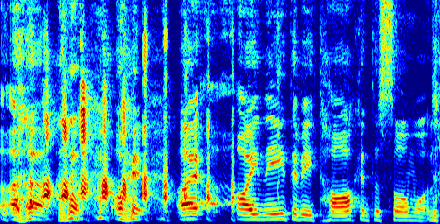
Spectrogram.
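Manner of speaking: laughing attempt at Irish; Irish accent. Shown as a demonstration. Asked to perform on the spot, stumbling Irish accent. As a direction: fumble into a put-on Irish accent. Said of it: "do something in Irish then".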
